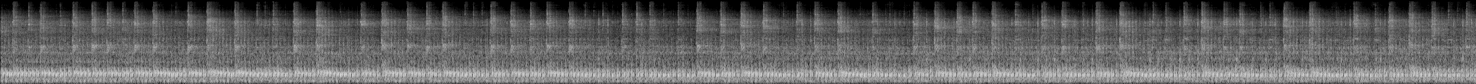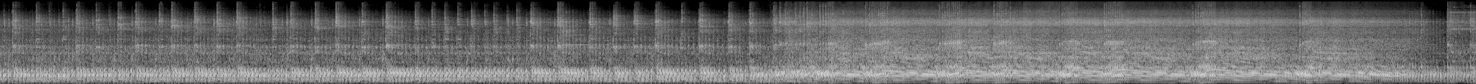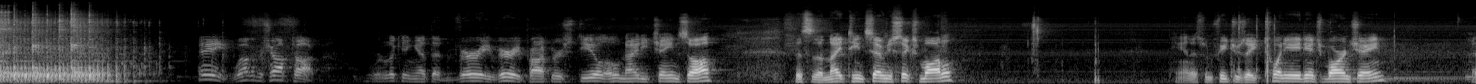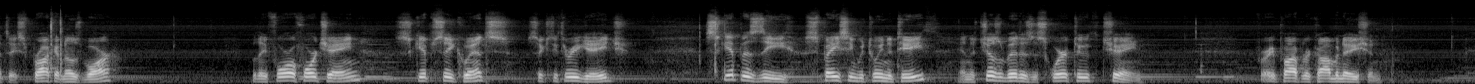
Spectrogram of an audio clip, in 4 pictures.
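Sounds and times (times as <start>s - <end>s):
chainsaw engine revving: 0.0s - 31.3s, 47.0s - 58.6s.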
